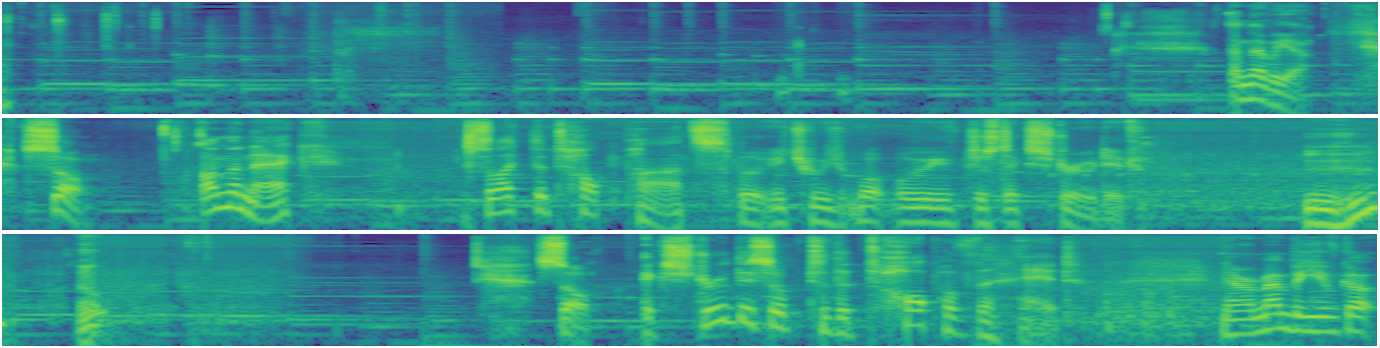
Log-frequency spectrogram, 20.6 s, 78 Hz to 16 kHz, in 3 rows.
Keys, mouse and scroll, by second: 0.0 click, 0.6 click, 1.9 g, 7.0 click, 11.0 click, 11.4 click, 11.9 click, 13.3 middle click, 14.8 KP_1, 18.2 shift+click, 20.3 g.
